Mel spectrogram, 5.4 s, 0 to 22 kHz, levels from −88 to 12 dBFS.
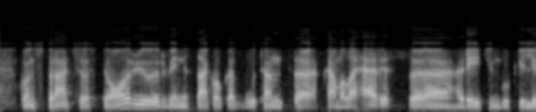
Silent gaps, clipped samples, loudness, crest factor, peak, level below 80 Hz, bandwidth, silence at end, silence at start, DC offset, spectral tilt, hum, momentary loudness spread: none; under 0.1%; -19 LUFS; 18 dB; -2 dBFS; -66 dBFS; 4.9 kHz; 0 s; 0 s; under 0.1%; -8 dB/octave; none; 7 LU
